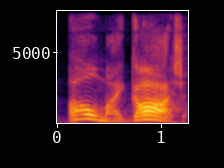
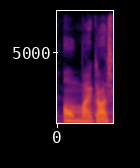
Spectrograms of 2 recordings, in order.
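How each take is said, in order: First: Loud, drawn-out exclamation; emphatic retold dismay; retold overwhelmed reaction. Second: Soft, low aside; understated, retold dismay; muted retold reaction. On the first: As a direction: stretch it out slowly and loudly. Retold reaction to tense scene. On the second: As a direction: say it under your voice, lower and quieter.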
